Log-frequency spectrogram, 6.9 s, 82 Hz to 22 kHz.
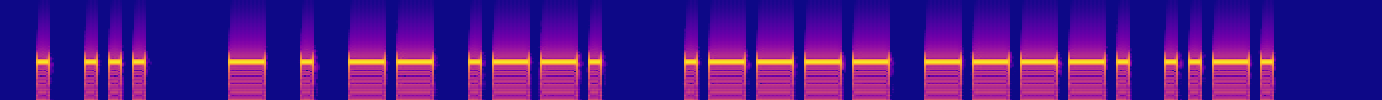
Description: Morse code, heard as a keyed tone, about 19 wpm, 700 Hz. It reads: ES TEMP 19F
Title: Practice QSO - Exchange 2 - Info - 20wpm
